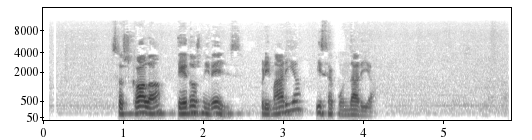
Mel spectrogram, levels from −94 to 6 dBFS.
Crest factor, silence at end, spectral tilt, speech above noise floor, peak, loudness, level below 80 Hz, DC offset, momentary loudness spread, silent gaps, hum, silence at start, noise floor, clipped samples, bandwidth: 22 dB; 1.75 s; -6 dB/octave; 36 dB; -4 dBFS; -24 LUFS; -76 dBFS; under 0.1%; 16 LU; none; none; 0.85 s; -60 dBFS; under 0.1%; 11 kHz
